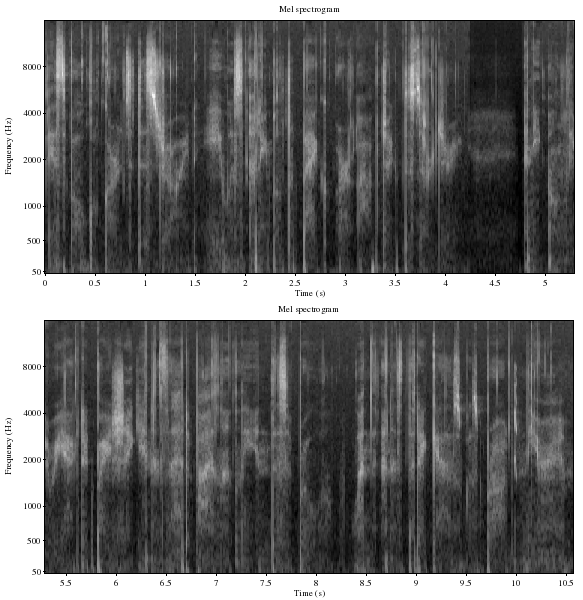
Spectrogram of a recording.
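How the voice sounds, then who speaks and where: A woman whispers at a fairly quick pace, her loudness swinging widely against noticeable background noise. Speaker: ASMR creator. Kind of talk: horror story reading, creepypasta. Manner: whispered, soft.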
